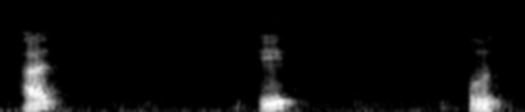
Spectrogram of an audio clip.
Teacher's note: اب کیونکہ یہ آگے والا قلقلہ میں نہیں آتا حروف قلقلہ میں، تو اس کو ہم بغیر قلقلہ کے حرکت کیے بغیر پڑھیں گے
